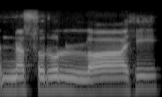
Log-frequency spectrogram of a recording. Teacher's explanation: یہ پہلا لام تو باریک پڑھیں گے، دوسرا لام اللہ کا موٹا ہوگا · را کے اوپر دم ہے تو را موٹی پڑی جائے گی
